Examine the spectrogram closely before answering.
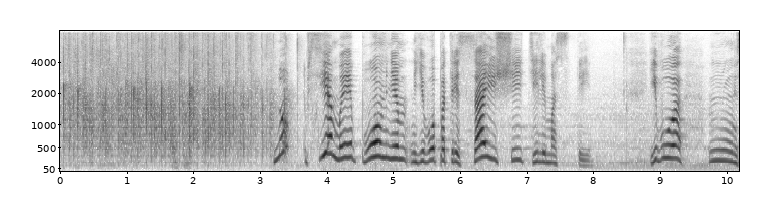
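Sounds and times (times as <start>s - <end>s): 
small audience applause greeting a guest author: 0.0s - 3.4s
speech: 3.2s - 8.1s, 8.8s - 10.1s.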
